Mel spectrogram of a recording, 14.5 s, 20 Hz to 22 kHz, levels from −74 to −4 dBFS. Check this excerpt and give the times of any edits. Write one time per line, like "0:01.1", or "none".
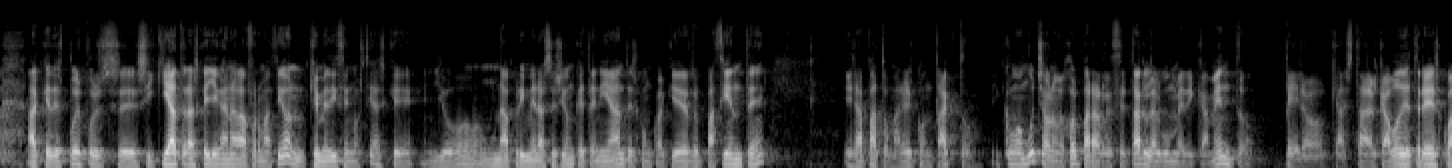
0:03.0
